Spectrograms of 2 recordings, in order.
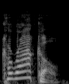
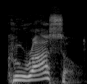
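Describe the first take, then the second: First: The name ends with a hard 'co' sound. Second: The name ends with a 'sow' sound. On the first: The speaker calls it wrong. "if you were looking at it, you'd be like" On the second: The speaker calls it right. "it's pronounced Curaçao"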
